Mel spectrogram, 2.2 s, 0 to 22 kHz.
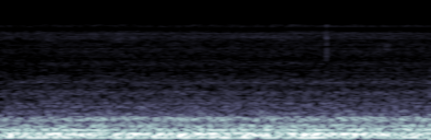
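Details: M1028 CUCV heater blower motor on high after fixing the blower resistor (mouse nest found): even steady low rush of air, no squeal, ticking or wobble; low, medium and high speeds all now work.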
